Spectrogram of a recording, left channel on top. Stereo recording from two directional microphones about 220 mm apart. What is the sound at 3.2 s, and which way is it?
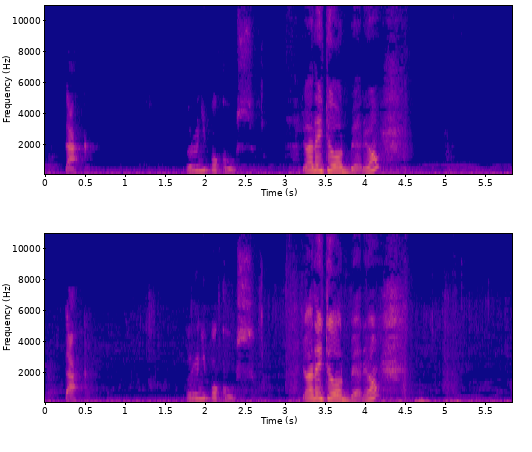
A woman's voice, 15° right (ahead or behind).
